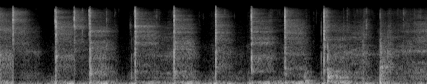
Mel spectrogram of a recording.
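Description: Kitchen knife cracking through the thick rib bones of a large grass carp: a quick, irregular run of sharp clicks, about three a second.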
